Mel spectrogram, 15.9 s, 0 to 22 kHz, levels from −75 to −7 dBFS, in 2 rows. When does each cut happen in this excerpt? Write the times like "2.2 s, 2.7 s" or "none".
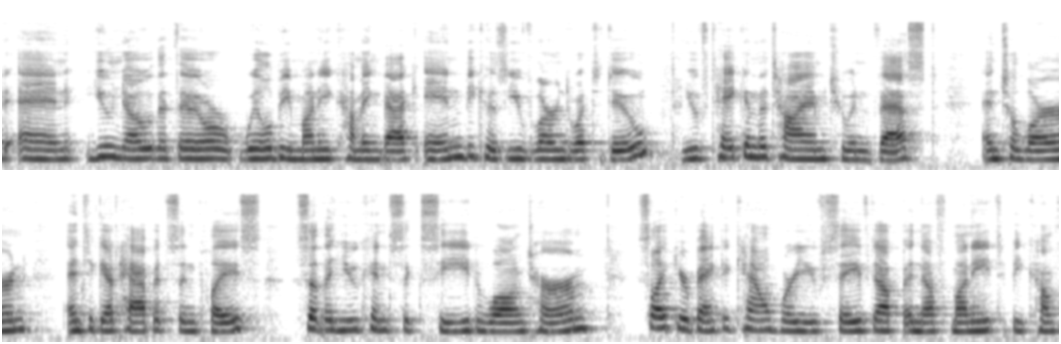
5.1 s, 12.8 s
